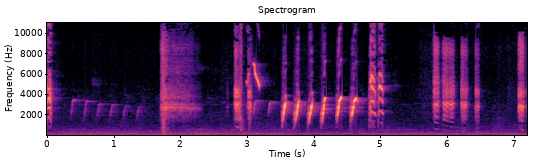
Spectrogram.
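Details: Greater green leafbird song used to stir up other leafbirds: a soft falling series of thin notes, a rasp, then a run of seven loud downslurred whistles followed by scratchy chatter bursts.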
